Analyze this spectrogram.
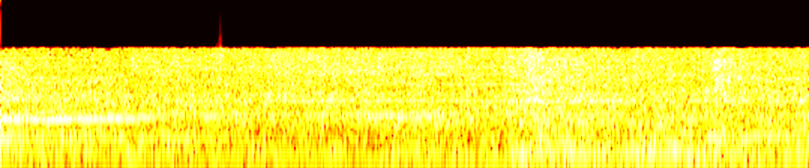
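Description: Hydraulic scrap metal baler running: a steady mechanical drone from its hydraulic pump and motor, a little louder from about five seconds in.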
